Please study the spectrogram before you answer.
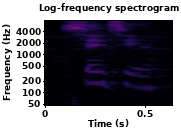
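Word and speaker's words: Shenseea: Sensia. Sensia. Oh, so forget about the H. Yeah. Sensia. Not Shen, it's Sensia. Sensia. I'll let that slide. All right. But yeah, I love that song. Sensia also surprised me.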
